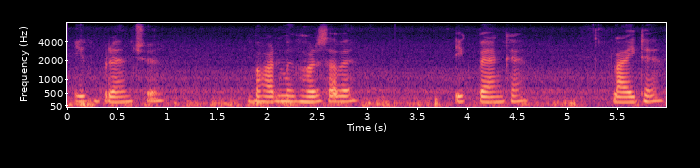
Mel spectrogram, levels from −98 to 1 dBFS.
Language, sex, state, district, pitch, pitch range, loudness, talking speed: Hindi, female, Uttar Pradesh, Jyotiba Phule Nagar, 195 Hz, 180-205 Hz, -21 LUFS, 130 wpm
